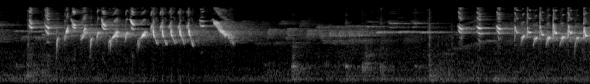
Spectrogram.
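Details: A European goldfinch sings quick, repeated high chirps building into a twittering phrase, then a sweeping buzzy note and softer warbling before another rapid tinkling run.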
